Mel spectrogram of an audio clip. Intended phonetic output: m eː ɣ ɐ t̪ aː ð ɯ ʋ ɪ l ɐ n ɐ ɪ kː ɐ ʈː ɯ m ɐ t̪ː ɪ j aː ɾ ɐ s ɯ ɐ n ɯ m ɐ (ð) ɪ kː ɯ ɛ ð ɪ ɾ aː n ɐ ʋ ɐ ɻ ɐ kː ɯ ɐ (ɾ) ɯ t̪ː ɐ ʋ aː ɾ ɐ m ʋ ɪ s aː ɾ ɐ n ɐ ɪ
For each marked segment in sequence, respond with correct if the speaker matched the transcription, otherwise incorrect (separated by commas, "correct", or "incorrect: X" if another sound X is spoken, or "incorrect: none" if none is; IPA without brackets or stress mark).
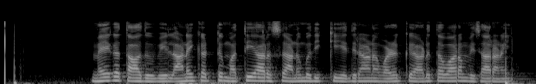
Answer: correct, incorrect: ɽ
